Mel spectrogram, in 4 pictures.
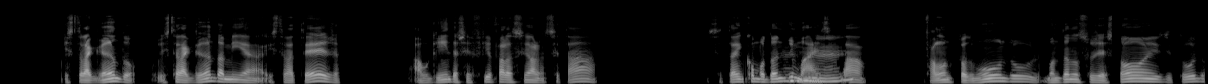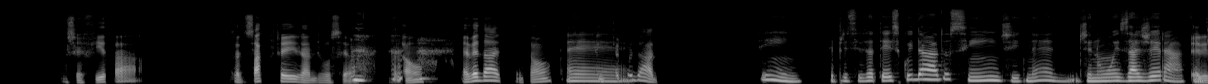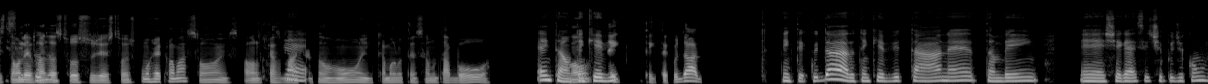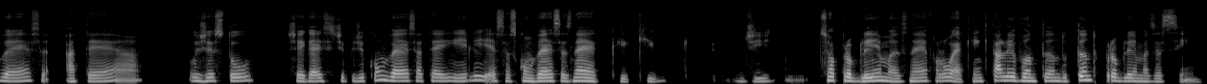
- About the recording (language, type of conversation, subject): Portuguese, advice, Como pedir uma promoção ao seu gestor após resultados consistentes?
- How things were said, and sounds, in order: laugh; tapping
